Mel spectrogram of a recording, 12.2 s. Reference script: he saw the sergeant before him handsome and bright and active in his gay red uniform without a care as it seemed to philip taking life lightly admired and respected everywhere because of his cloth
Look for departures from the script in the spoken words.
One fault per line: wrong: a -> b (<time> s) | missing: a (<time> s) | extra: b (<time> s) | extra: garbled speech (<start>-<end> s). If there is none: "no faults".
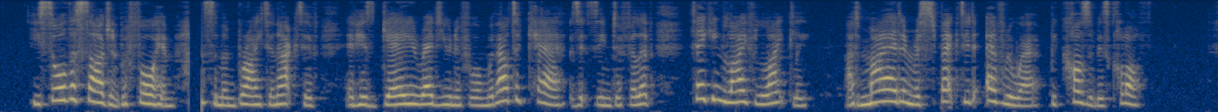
no faults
